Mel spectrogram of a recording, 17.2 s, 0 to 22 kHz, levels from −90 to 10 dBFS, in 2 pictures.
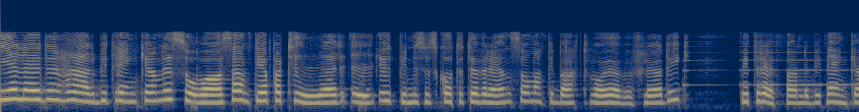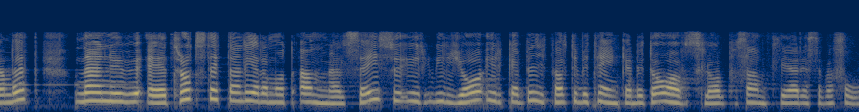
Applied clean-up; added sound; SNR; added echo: neural mask model RNNoise.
